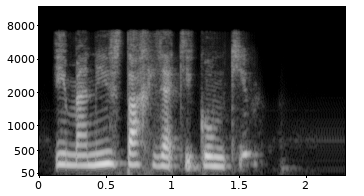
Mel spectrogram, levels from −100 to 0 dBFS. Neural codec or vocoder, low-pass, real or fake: codec, 16 kHz, 0.5 kbps, X-Codec, HuBERT features, trained on LibriSpeech; 7.2 kHz; fake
